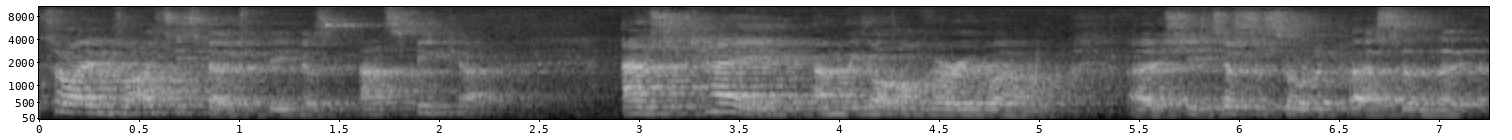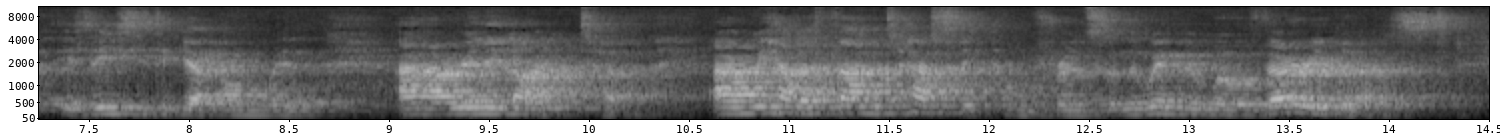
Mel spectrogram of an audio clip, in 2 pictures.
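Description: An older English woman from England telling her personal testimony in an earnest, measured way, now and then restarting a phrase. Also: on the low side, bright, forceful tone. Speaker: church member giving testimony. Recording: echoey room from far off.

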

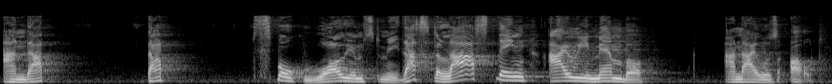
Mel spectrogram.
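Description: An older man from the Bahamas, a pastor preaching a sermon and telling a personal story in a deliberate, storytelling way, acting out the voices he heard. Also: medium pitch, expressive.

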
